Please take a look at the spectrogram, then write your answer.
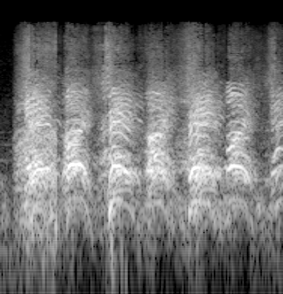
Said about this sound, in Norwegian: Skam dere, skam dere, roper demonstrantene i Erfurt. Mange av dem ofre for det østtyske kommunistregimet.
